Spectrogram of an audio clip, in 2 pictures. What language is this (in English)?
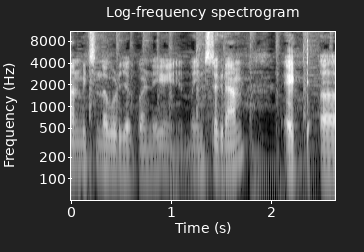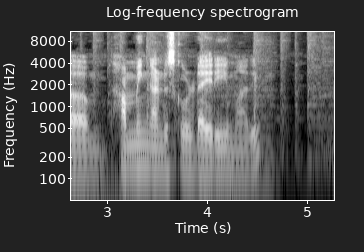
Telugu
